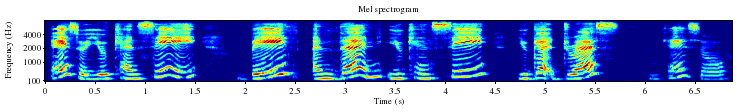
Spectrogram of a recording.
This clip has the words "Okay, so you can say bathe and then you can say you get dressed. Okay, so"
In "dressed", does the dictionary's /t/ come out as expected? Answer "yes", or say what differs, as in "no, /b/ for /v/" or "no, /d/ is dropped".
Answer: no, /t/ is dropped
